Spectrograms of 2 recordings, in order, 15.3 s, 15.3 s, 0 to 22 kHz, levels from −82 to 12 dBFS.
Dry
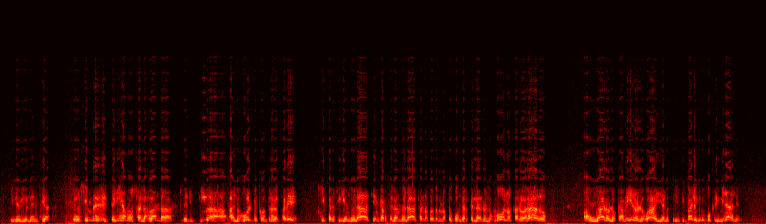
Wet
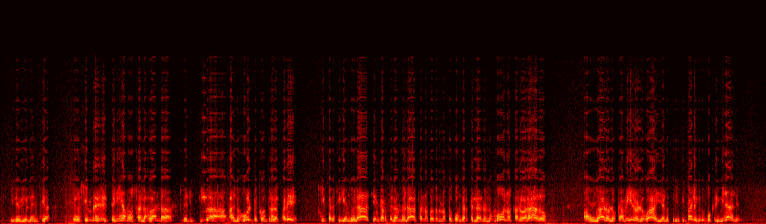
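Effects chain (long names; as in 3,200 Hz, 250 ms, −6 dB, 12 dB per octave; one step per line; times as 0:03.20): parametric band 8,600 Hz +3 dB 0.89 octaves
level +2 dB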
